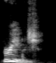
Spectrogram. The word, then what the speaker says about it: bridge: D is silent before the letter G. Badge. It's not badge. It's just badge. DG is like the J in jam. Bridge. Budget. Edge.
